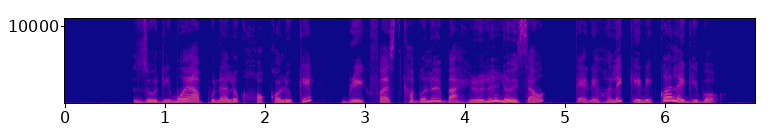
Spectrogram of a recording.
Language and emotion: Assamese, surprised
